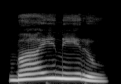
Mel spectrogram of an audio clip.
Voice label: "ಬಾಯಿನೀರು", kannada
